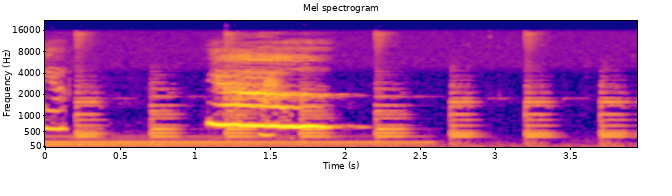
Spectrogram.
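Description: A cat cries softly from inside a cardboard box in a video game, giving a string of short meows in a steady rhythm, one drawn out longer, over a low background hum.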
